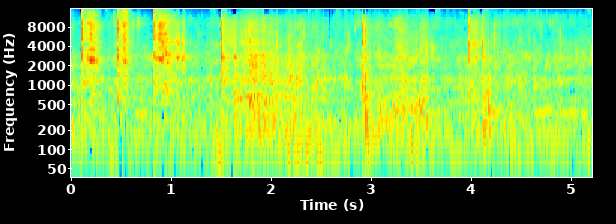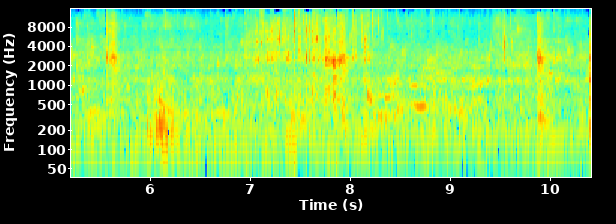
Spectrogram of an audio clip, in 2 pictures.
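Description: A spoon stirring rice and lentils in hot water in a saucepan: repeated clicks and scrapes of the spoon against the pot, with water sloshing and swishing, busiest about seven to eight seconds in.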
